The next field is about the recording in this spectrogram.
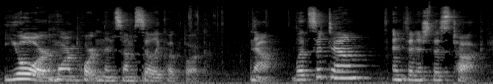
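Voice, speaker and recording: A woman's voice: mid-range voice, sing-song, moderate pace, roomy sound, natural voice. A woman playing a flustered, eager housewife. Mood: tender. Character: excitable Midwestern housewife and mother. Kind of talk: staged play reading. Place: theatre stage.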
